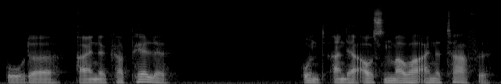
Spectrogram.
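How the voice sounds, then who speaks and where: An actor playing a sober, reflective narrator who tells a literary radio tale in a deliberate, thoughtful manner. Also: male voice, low voice, steady tone. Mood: grave, musing.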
